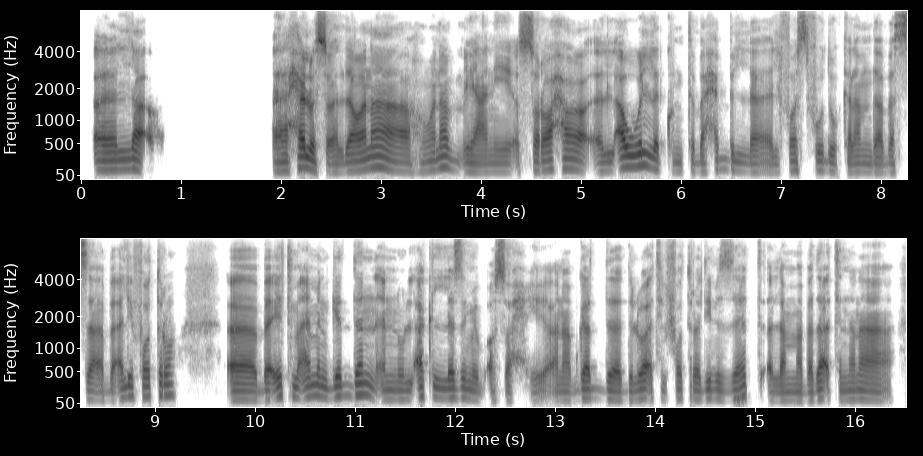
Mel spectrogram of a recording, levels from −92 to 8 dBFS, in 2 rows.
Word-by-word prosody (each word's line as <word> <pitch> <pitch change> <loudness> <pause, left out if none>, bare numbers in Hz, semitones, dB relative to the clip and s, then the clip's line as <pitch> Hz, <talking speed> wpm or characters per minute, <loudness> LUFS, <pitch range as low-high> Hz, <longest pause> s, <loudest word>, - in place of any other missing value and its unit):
آآ، 120 0 +4
لأ. 125 +2 +2 1.1
آآ، 110 +1 +2
حلو 145 +4 +7
السؤال 100 +1 +7
ده، 110 +1 +4
هو 115 +2 +6
أنا 125 -6 +3
هو 105 +4 -7
أنا 145 +1 -1
يعني 100 -1 -2
الصراحة 125 +3 +2
الأول 150 +8 +2
كنت 105 +1 -11
باحب 120 +4 -5
ال 100 -3 -5
الfast 115 +2 -2
food 115 -2 -7
والكلام 100 0 -6
ده، 95 0 -2
بس - - +1
بقى - - -1
لي 135 - -2
فترة 145 +3 -4 0.5
آآ 100 -1 +5
بقيت 110 +8 0
مآمن 130 0 -2
جدًا 145 +1 -1
إنه 110 0 -6
الأكل 120 +3 -2
لازم 120 -2 -1
يبقى 100 - -7
صحّي. - - -3
أنا 95 0 -3
بجد 110 +2 -3 0.2
دلوقتي 105 +3 -1
الفترة 110 +1 -6
دي 115 +3 -6
بالذات، 110 +4 -5
لما 95 0 -3
بدأت 95 +1 -1
إن 100 +1 -8
أنا 100 -3 -1
110 Hz, 155 wpm, -26 LUFS, 100-130 Hz, 1.1 s, حلو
